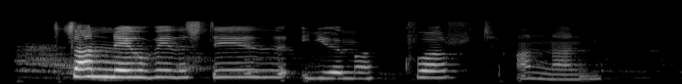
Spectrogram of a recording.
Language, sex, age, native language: Icelandic, female, 8, Icelandic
